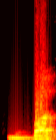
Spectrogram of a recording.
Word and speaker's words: birth: होता है यस तो अब इसका आर साइलेंट हो जाएगा उसे रूल के अकॉर्डिंग सिर्फ बर्थ नहीं होगा बात हो जाएगा फिर बन जाता है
